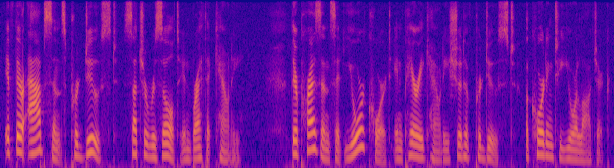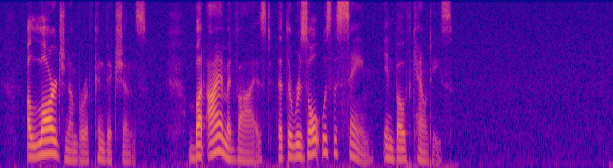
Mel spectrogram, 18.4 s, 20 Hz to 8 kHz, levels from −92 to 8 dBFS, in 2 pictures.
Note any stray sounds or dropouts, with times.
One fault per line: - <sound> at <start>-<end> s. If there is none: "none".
none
